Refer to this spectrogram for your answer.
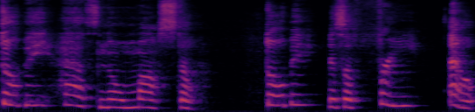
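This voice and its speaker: A man puts on a character voice with an extremely high pitch. He speaks at a very slow pace. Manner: declaring freedom proudly.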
